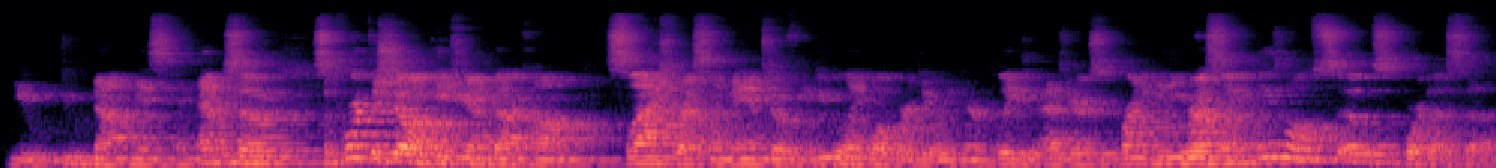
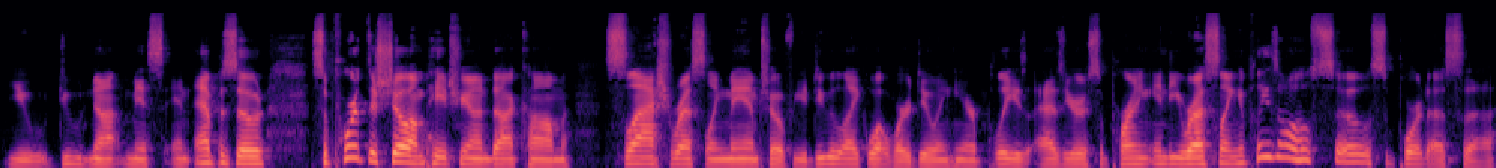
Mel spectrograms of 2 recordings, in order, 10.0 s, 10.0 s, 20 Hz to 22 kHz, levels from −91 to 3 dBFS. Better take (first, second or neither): second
